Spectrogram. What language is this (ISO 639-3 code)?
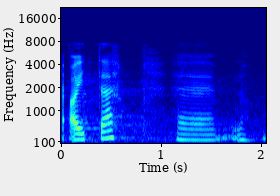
est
